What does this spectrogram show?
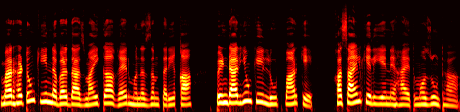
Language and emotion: Urdu, neutral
